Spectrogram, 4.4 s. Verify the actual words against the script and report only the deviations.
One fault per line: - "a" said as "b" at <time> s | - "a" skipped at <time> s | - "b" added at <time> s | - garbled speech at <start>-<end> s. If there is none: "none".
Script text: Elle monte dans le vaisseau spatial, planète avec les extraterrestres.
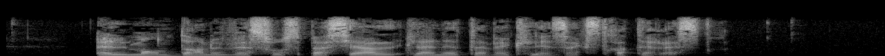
none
